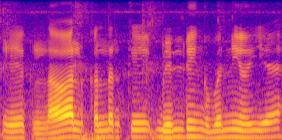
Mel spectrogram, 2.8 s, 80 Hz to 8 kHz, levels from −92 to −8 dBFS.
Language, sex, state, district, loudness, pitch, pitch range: Hindi, male, Rajasthan, Bikaner, -18 LUFS, 145 Hz, 140-150 Hz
